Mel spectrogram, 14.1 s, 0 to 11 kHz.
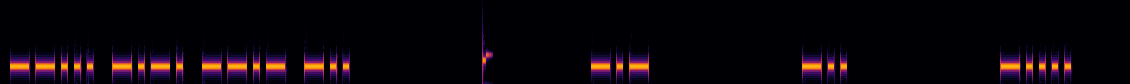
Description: Morse code, heard as a keyed tone, about 15 wpm, spaced as for 7 wpm, 700 Hz. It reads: 7CQD KD6
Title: USA Call Signs - 6 Characters - 8x Character Spacing - 15wpm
